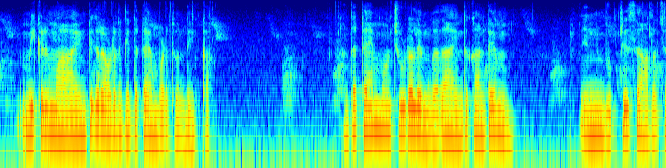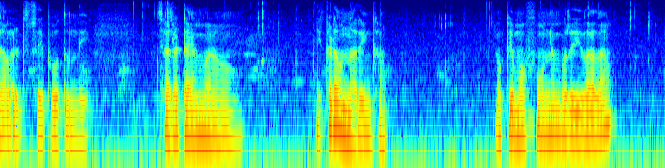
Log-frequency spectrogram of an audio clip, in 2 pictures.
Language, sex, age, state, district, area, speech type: Telugu, female, 30-45, Telangana, Hanamkonda, rural, spontaneous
